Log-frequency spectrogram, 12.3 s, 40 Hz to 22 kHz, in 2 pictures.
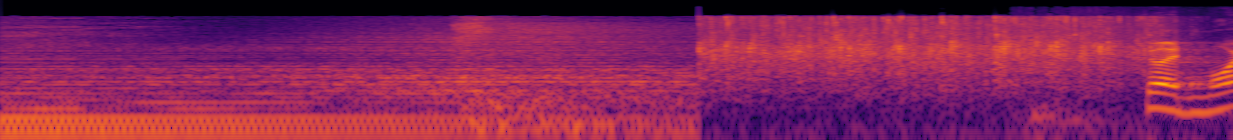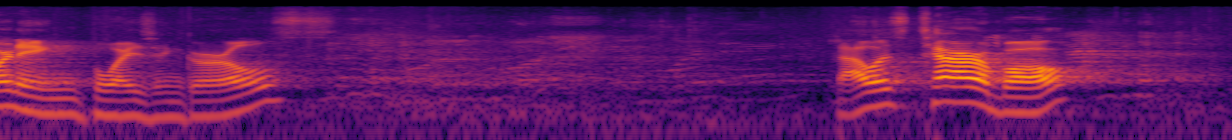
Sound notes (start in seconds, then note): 9.3 murmur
